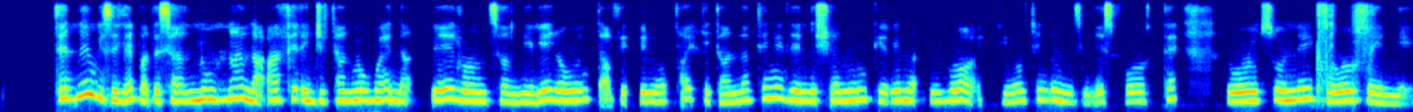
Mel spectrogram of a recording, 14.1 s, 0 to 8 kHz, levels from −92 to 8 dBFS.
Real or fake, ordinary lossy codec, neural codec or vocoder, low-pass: fake; Opus, 24 kbps; codec, 16 kHz, 1 kbps, FunCodec, trained on LibriTTS, 50 frames a second; 7.2 kHz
